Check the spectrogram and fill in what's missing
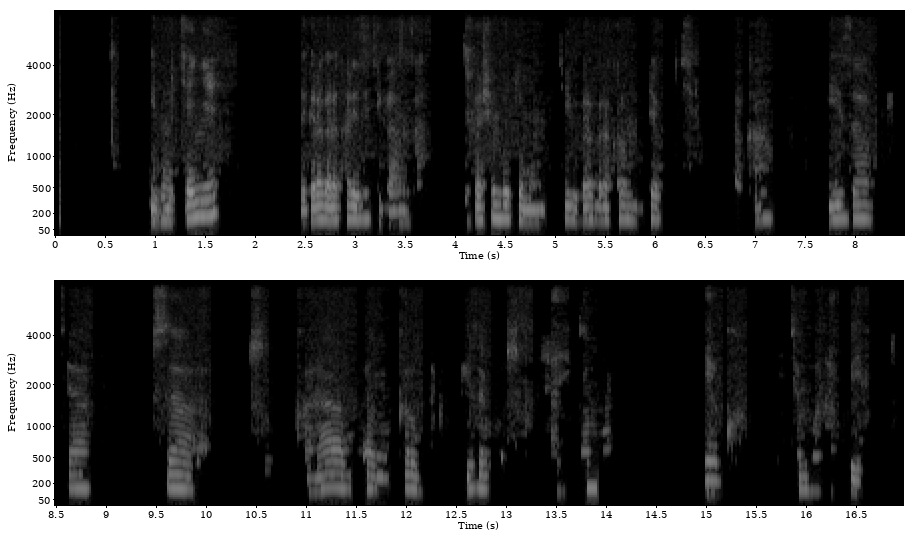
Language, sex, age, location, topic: Kinyarwanda, male, 18-24, Nyagatare, agriculture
